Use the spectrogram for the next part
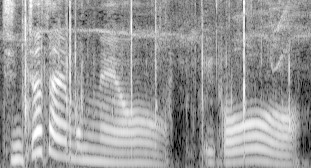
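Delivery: normal talking voice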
